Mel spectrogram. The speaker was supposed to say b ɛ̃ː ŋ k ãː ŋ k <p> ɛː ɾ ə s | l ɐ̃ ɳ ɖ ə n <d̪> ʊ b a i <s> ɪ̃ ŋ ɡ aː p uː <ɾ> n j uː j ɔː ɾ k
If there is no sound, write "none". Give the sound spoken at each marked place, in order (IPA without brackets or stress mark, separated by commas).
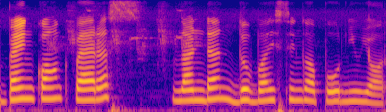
p, d̪, s, ɾ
